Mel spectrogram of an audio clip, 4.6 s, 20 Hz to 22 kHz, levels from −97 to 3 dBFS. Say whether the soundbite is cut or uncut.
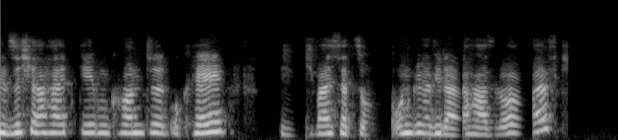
cut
